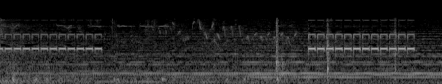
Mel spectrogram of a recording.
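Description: A phone ringing with a warbling electronic ring tone: two rings of about a second each, with a two-second pause between them.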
